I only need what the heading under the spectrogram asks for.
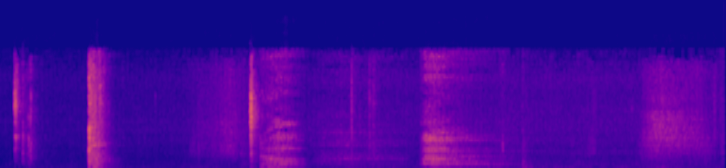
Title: girl coughing hocking spiting ❣️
